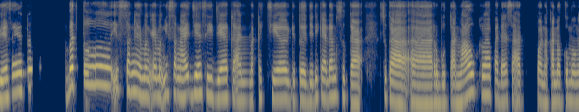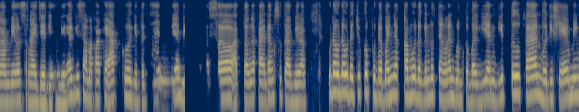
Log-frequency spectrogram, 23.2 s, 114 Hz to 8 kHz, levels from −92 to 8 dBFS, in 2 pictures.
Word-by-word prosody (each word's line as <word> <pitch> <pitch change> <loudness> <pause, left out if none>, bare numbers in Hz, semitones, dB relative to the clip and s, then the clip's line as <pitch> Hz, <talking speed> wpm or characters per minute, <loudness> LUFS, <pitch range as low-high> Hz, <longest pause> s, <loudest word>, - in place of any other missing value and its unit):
Biasanya 205 +6 +3
tuh 290 0 +6 0.8
betul! 315 0 +5
Iseng. 260 -2 -2
Emang 210 -1 +1
emang 210 -1 0
iseng 230 -2 -2
aja 225 +1 +2 0.2
sih 215 -2 -1
dia 195 0 +4 0.2
ke 190 - -2
anak 175 0 -6
kecil 190 -1 -2 0.2
gitu. 180 0 -7 0.2
Jadi 175 +4 -2
kadang 200 +1 +1
suka 195 -5 -2 0.6
suka, 195 -3 -1 0.4
eee, 155 -2 +1
rebutan 165 0 -3
lauklah 225 +3 +2
pada 175 -3 -2 0.2
saat 170 - -2 0.3
ponakan 170 -2 -2
aku 170 +2 -9
mau 170 -1 -1
ngambil, 170 +1 -1
sengaja 165 -2 -1
diambil 160 +1 -3
lagi 220 - -4
sama 190 -4 0
kakek 180 -1 0
aku 185 +2 -7 0.2
gitu 170 0 -6 0.2
kan. 185 +2 -7 0.2
Dia 195 - +2
bikin 175 - -7 0.3
kesel. 190 - +1 0.2
Atau 175 0 -4
nggak 185 0 -4
kadang 180 +2 0
suka 200 -3 -2
bilang, 170 0 0 0.5
“Udah 245 +1 +4
udah 240 0 +4
udah 220 - +4
cukup, 235 +1 +1
udah 195 -2 +3
banyak, 215 +4 +2
kamu 200 +1 +2
udah 195 - +3
gendut, 200 +2 0
yang 180 - -1
lain 195 +1 0
belum 180 -1 -2
kebagian,” 175 +2 0
gitu 210 +2 -1 0.2
kan. 215 +2 +5
Body 185 -1 -1
shaming, 195 +4 +1
190 Hz, 155 wpm, -23 LUFS, 175-210 Hz, 0.8 s, tuh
